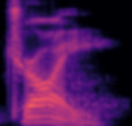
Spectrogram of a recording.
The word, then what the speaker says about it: drawing: the continuous action, he's drawing a blank. Pronunciation, drawing. Drawing. Do not pronounce a W, there's no W sound. It's the sound aw plus E. Draw, E, draw-y, drawing.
